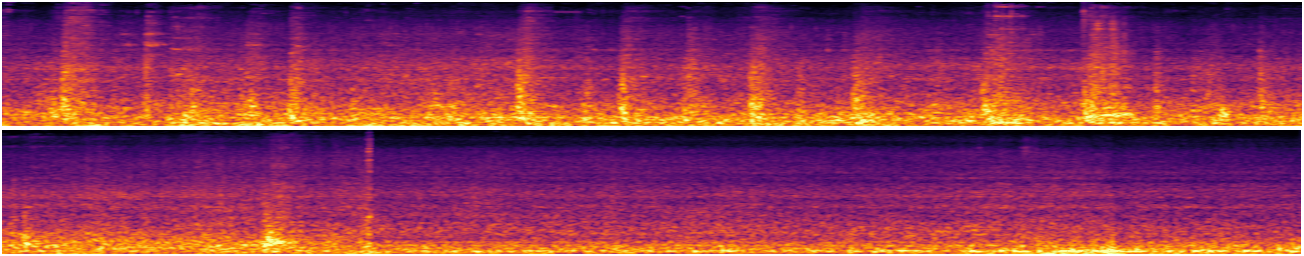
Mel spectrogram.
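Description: Passenger train running, heard from a coach window: a steady rumble with irregular clicks from the wheels crossing rail joints and points. The clicks mostly stop about eight seconds in, leaving the rumble.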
